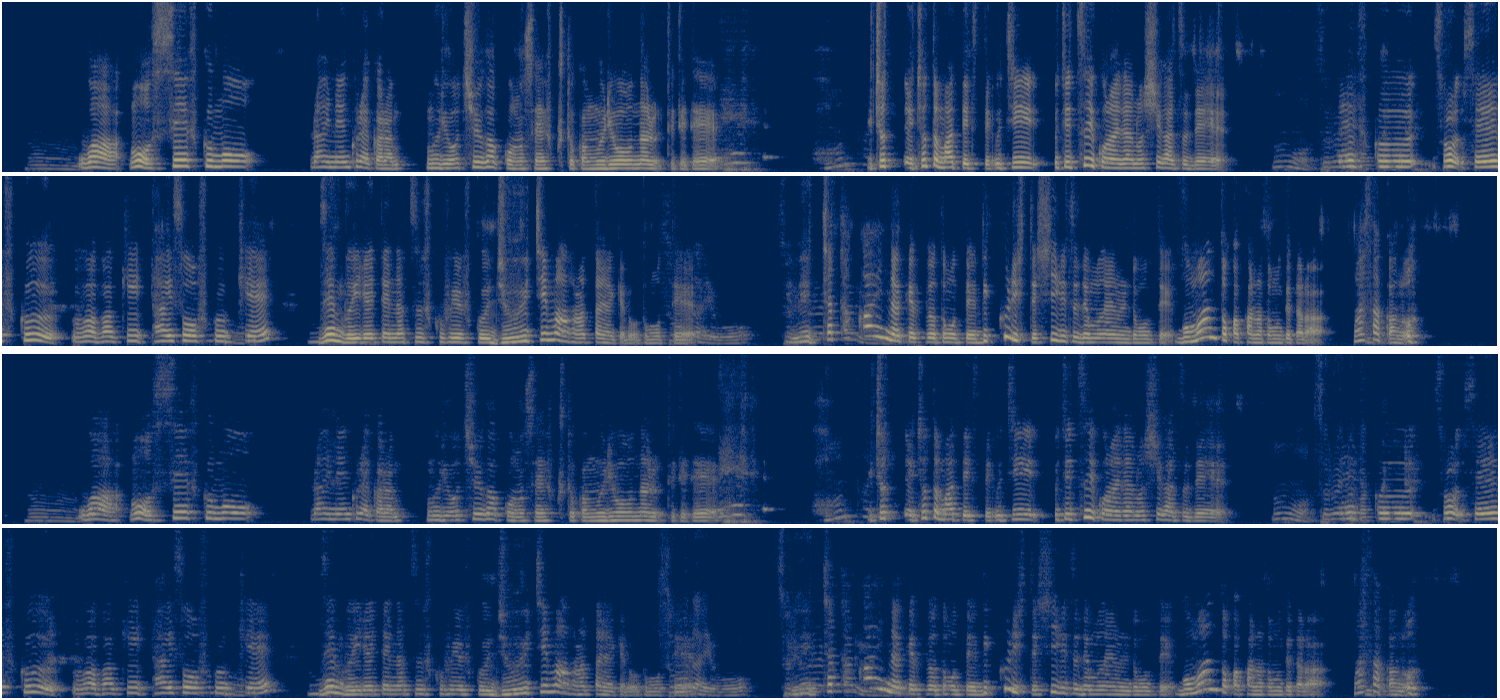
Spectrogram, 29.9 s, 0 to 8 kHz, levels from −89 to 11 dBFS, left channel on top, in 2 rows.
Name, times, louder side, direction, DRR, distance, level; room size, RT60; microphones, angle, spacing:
voice 1, 0.2-0.8 1.5-1.6 3.2-3.4 7.1-7.7 8.1-8.9 12.7-14.2 15.4-15.5 16.9-17.4 18.0-18.4 21.5-22.4 22.7-24.0 28.6-29.1, right 2 dB, 85° right, 0.8 m, -46 dB
voice 2, 0.8-2.5 3.1-4.0 4.2-7.2 8.7-12.2 13.4-14.1 14.4-17.6 18.1-21.9 22.8-23.1 23.6-28.2 28.5-29.1, left 5 dB, 65° left, 0.4 m, -28 dB
2.8 x 2.0 x 3.8 m
head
